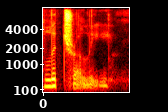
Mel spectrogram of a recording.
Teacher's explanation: keep the t and make it three syllables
